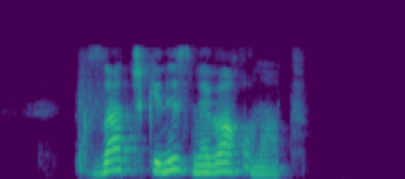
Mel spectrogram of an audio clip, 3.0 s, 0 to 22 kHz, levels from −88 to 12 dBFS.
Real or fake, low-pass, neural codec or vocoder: real; 7.2 kHz; none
